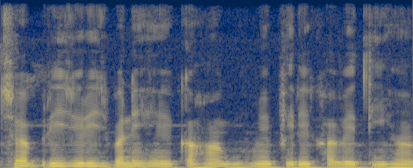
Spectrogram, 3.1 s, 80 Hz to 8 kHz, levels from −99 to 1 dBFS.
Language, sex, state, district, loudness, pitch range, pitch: Chhattisgarhi, male, Chhattisgarh, Rajnandgaon, -18 LUFS, 95-105 Hz, 100 Hz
